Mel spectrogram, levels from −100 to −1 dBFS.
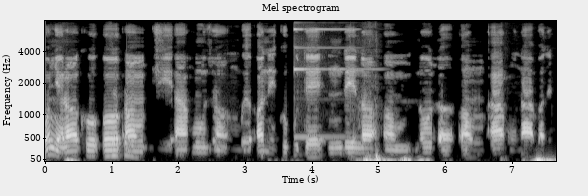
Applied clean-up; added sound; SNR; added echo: classical method Wiener filter.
